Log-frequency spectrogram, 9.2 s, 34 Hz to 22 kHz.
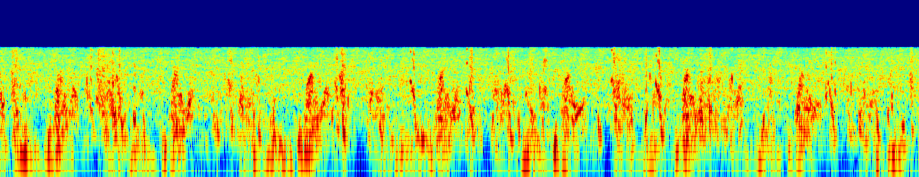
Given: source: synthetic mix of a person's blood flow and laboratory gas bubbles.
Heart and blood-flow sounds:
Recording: Doppler ultrasound of blood flow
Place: precordium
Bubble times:
0.00-0.33 s: bubbles
0.82-1.48 s: bubbles
1.95-2.50 s: bubbles
2.53-2.78 s: bubbles
3.29-3.52 s: bubbles
3.73-4.30 s: bubbles
4.62-4.83 s: bubbles
4.89-4.97 s: bubbles
5.01-5.51 s: bubbles
5.94-6.34 s: bubbles
6.42-6.72 s: bubbles
6.93-7.44 s: bubbles
7.60-7.76 s: bubbles
8.21-8.40 s: bubbles
8.43-8.96 s: bubbles
9.00-9.16 s: bubbles
From the record:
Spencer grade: 3 (all of the cardiac periods contain showers or single bubble signals, but not dominating or overriding the cardiac motion signals)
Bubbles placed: only in the low amplitude regions of the cardiac cycle

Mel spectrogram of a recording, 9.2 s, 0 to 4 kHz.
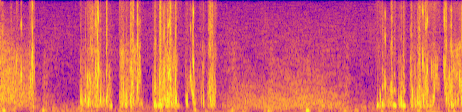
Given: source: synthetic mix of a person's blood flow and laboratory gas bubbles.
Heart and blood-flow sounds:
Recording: Doppler ultrasound of blood flow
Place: subclavian vein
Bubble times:
0.00-0.08 s: bubbles
0.18-0.27 s: bubbles
0.30-0.37 s: bubbles
0.39-0.46 s: bubbles
0.55-0.70 s: bubbles
1.57-2.25 s: bubbles
2.38-2.88 s: bubbles
3.03-3.62 s: bubbles
3.69-3.92 s: bubbles
3.97-4.33 s: bubbles
7.50-8.13 s: bubbles
8.18-8.81 s: bubbles
8.85-9.25 s: bubbles
From the record:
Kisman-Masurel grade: 333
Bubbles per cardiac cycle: rolling drumbeat, 9 or more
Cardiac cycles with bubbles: 50 to 99%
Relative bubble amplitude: loud (0.450 to 0.775)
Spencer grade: 3 (all of the cardiac periods contain showers or single bubble signals, but not dominating or overriding the cardiac motion signals)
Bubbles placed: anywhere in the cardiac cycle

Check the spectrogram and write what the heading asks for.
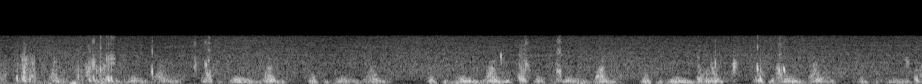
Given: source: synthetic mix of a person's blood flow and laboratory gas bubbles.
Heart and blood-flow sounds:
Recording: Doppler ultrasound of blood flow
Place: precordium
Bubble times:
0.14-0.35 s: bubbles
0.84-1.33 s: bubbles
1.50-1.56 s: bubbles
1.93-1.98 s: bubbles
2.04-2.14 s: bubbles
4.98-5.05 s: bubbles
5.16-5.32 s: bubbles
5.55-5.63 s: bubbles
6.96-7.04 s: bubbles
7.08-7.41 s: bubbles
7.54-7.67 s: bubbles
7.75-7.89 s: bubbles
9.05-9.22 s: bubbles
From the record:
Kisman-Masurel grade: 233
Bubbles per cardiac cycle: several, 3 to 8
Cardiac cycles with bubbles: 50 to 99%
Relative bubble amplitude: loud (0.450 to 0.775)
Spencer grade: 3 (all of the cardiac periods contain showers or single bubble signals, but not dominating or overriding the cardiac motion signals)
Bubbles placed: anywhere in the cardiac cycle

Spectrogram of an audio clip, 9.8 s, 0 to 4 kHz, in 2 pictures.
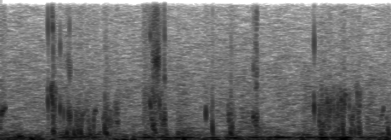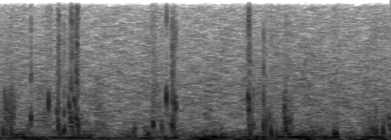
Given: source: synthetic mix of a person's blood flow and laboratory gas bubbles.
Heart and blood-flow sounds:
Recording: Doppler ultrasound of blood flow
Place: subclavian vein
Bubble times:
0.00-0.08 s: bubbles
0.56-1.23 s: bubbles
1.27-1.50 s: bubbles
1.77-2.12 s: bubbles
2.20-2.31 s: bubbles
2.54-2.70 s: bubbles
2.83-2.95 s: bubbles
3.13-3.27 s: bubbles
3.89-4.53 s: bubbles
4.74-5.08 s: bubbles
5.26-5.29 s: bubbles
5.45-5.53 s: bubbles
5.57-5.92 s: bubbles
6.76-6.84 s: bubbles
6.88-7.11 s: bubbles
7.96-8.08 s: bubbles
8.14-8.55 s: bubbles
9.02-9.14 s: bubbles
9.47-9.79 s: bubbles
From the record:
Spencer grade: 3 (all of the cardiac periods contain showers or single bubble signals, but not dominating or overriding the cardiac motion signals)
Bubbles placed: anywhere in the cardiac cycle

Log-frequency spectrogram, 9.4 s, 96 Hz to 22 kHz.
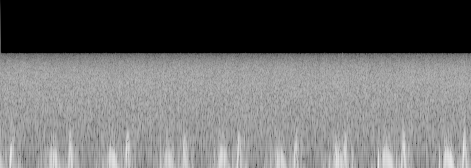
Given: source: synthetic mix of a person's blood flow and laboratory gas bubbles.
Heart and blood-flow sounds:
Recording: Doppler ultrasound of blood flow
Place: precordium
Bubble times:
2.63-2.70 s: bubbles
From the record:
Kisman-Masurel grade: 111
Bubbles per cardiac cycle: 1 to 2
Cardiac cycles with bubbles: 1 to 10%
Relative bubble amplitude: barely perceptible (0.100 to 0.250)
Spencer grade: 1 (occasional bubble signal discernible with the cardiac motion signal, with majority of cardiac periods free of bubbles)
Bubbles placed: anywhere in the cardiac cycle

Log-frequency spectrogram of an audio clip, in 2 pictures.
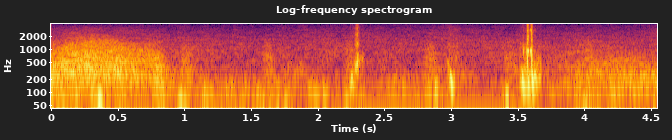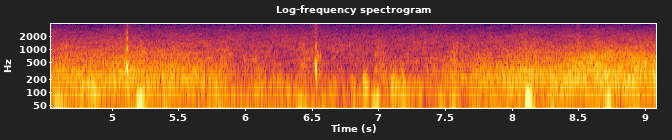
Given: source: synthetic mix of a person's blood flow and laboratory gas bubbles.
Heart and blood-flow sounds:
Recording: Doppler ultrasound of blood flow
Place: subclavian vein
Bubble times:
2.23-2.35 s: bubbles
2.96-3.06 s: bubbles
3.51-3.68 s: bubbles
5.06-5.16 s: bubbles
6.49-6.57 s: bubbles
From the record:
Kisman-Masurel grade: 123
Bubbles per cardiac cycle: 1 to 2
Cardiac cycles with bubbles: 10 to 50%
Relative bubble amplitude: loud (0.450 to 0.775)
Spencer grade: 2 (many but less than half of the cardiac periods contain bubble signals, singularly or in groups)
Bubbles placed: anywhere in the cardiac cycle

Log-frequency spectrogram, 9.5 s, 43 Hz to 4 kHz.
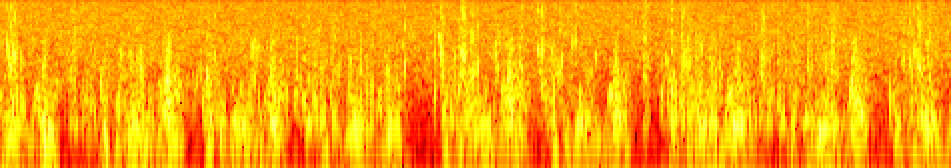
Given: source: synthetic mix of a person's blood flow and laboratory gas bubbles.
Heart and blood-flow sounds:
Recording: Doppler ultrasound of blood flow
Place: precordium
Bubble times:
0.00-0.29 s: bubbles
0.67-1.06 s: bubbles
1.15-1.57 s: bubbles
1.92-2.62 s: bubbles
2.84-3.76 s: bubbles
4.00-4.09 s: bubbles
4.33-4.81 s: bubbles
4.90-5.04 s: bubbles
5.17-5.29 s: bubbles
5.34-6.00 s: bubbles
6.40-6.50 s: bubbles
6.58-7.23 s: bubbles
7.50-8.40 s: bubbles
8.85-9.44 s: bubbles
From the record:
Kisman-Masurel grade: 342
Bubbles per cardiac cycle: rolling drumbeat, 9 or more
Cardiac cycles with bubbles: 100%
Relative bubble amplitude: moderate (0.250 to 0.450)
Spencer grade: 3 (all of the cardiac periods contain showers or single bubble signals, but not dominating or overriding the cardiac motion signals)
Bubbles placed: only in the low amplitude regions of the cardiac cycle

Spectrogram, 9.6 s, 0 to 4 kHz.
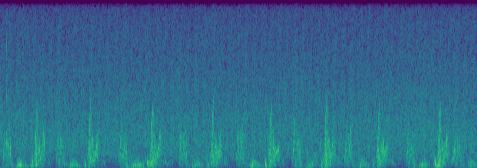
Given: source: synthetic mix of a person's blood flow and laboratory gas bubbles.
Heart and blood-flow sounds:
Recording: Doppler ultrasound of blood flow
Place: precordium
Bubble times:
0.10-0.26 s: bubbles
From the record:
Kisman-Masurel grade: 222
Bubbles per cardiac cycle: several, 3 to 8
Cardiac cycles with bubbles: 10 to 50%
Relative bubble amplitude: moderate (0.250 to 0.450)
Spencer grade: 2 (many but less than half of the cardiac periods contain bubble signals, singularly or in groups)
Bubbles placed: anywhere in the cardiac cycle

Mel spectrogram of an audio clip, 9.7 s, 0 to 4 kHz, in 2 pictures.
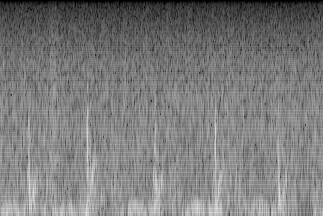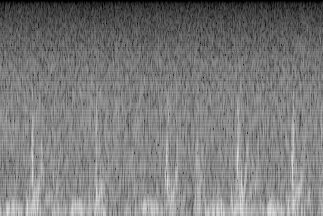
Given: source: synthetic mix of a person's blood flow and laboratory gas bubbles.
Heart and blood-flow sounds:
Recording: Doppler ultrasound of blood flow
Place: precordium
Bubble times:
no bubbles
From the record:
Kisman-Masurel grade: 000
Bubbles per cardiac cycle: 0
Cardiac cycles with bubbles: 0%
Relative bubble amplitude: no bubbles discernible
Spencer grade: 0 (complete lack of bubble signals)

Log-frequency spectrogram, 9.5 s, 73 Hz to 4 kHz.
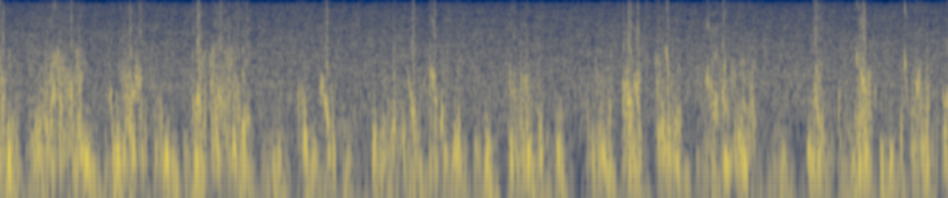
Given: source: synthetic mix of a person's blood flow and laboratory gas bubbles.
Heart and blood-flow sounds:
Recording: Doppler ultrasound of blood flow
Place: precordium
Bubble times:
0.00-0.20 s: bubbles
0.27-0.86 s: bubbles
1.07-1.63 s: bubbles
1.86-2.53 s: bubbles
2.94-3.08 s: bubbles
3.18-3.38 s: bubbles
3.78-4.46 s: bubbles
4.53-4.64 s: bubbles
5.07-5.51 s: bubbles
5.85-6.12 s: bubbles
6.20-6.48 s: bubbles
6.54-6.83 s: bubbles
6.96-7.60 s: bubbles
8.08-8.42 s: bubbles
8.52-8.77 s: bubbles
8.97-9.49 s: bubbles
From the record:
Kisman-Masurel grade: 342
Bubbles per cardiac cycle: rolling drumbeat, 9 or more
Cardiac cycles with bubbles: 100%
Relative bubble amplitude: moderate (0.250 to 0.450)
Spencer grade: 3 (all of the cardiac periods contain showers or single bubble signals, but not dominating or overriding the cardiac motion signals)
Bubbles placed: anywhere in the cardiac cycle

